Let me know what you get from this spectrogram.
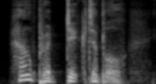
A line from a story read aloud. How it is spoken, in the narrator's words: say coldly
